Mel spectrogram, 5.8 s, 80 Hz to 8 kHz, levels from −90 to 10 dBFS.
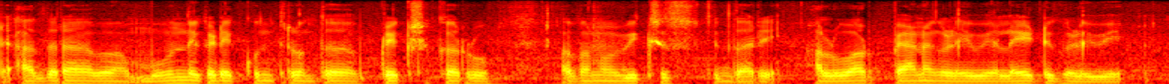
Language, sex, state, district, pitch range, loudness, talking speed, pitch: Kannada, male, Karnataka, Koppal, 95-100 Hz, -17 LUFS, 100 wpm, 100 Hz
